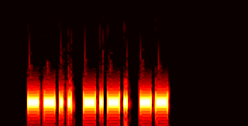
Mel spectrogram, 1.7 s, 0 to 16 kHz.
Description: Morse code, heard as a keyed tone, about 45 wpm, 700 Hz. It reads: ZCM
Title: USA Call Sign Postfixes - 3 Letters 45wpm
